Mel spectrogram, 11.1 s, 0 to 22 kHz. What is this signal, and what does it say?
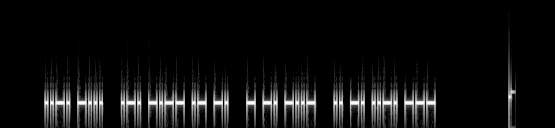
Morse code, heard as a keyed tone, about 22 wpm, 700 Hz. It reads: FB RYAN TNX INFO
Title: K1USN SST QSO Practice 22wpm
